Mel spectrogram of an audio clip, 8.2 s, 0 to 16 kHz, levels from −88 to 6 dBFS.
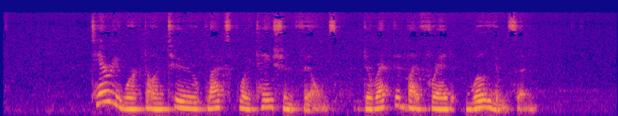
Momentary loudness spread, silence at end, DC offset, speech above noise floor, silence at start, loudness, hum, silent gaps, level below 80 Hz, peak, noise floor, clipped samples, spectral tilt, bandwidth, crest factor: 10 LU; 1.1 s; under 0.1%; 36 dB; 1.2 s; -20 LUFS; none; none; -58 dBFS; -4 dBFS; -55 dBFS; under 0.1%; -7 dB/octave; 11.5 kHz; 16 dB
